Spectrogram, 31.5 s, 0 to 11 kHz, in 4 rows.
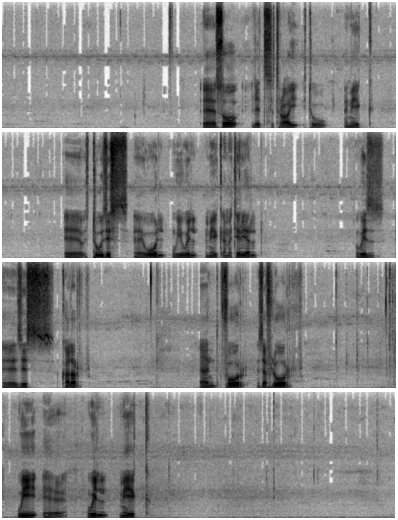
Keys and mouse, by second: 3.8 z, 5.0 Tab, 6.0 KP_0, 7.3 KP_8, 7.4 KP_8, 7.8 KP_6, 9.2 right click, 11.2-12.8 right drag, 13.8-16.8 drag, 20.8-24.2 drag, 23.9 o, 25.8 ctrl+i, 27.6 KP_7, 28.1-31.5 middle drag, 28.9 u.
